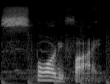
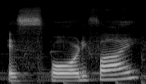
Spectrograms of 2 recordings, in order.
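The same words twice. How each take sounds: First: The word starts directly with the s sound. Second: An extra e vowel is added before the s. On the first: The speaker calls it right. "sino Spotify" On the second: The speaker calls it wrong. "No debemos pronunciarla como Spotify"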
